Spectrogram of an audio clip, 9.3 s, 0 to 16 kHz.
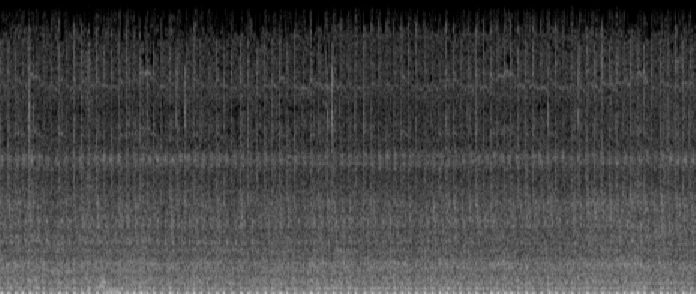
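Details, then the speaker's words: Honda Click scooter after ECU replacement and TPS/ECU reset, engine started and idling: steady, even idle putter about three beats a second, smooth and stable; normal idle. "So paandarin natin siya, hayaan natin siyang maandar pagkatapos ng 10 minutes, 15 minutes."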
